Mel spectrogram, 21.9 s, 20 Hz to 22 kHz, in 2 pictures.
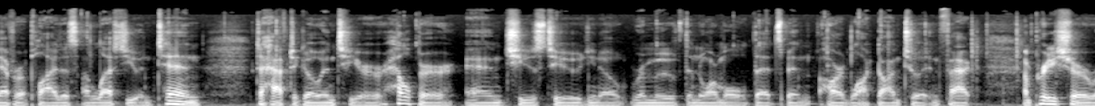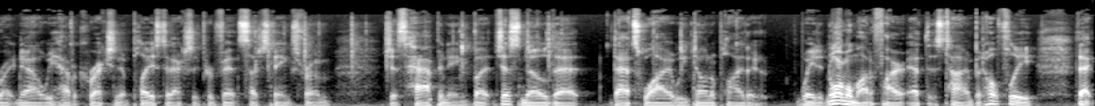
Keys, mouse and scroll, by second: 0.2 scroll up 1, 0.5 shift+middle click, 0.8-2.4 scroll up 1, 2.4 ctrl+scroll up 1, 3.8 click, 5.4 click, 8.4 middle click, 8.9 ctrl+z, 9.5 ctrl+z, 11.4 click, 13.4 ctrl+z, 13.8 ctrl+z, 14.2 ctrl+z, 15.2 scroll down 1, 15.4 a, 15.7 click, 16.0 s, 16.2 z, 16.8 click, 17.5 s, 18.0 click.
